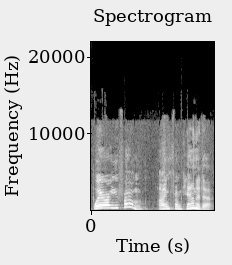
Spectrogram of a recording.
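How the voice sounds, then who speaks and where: A woman teaching English to beginners, enunciating carefully and deliberately in a scripted lesson. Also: high voice, big pitch swings, warm tone, rough recording.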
